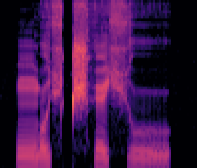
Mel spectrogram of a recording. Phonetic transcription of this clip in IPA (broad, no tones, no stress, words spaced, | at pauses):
ŋ͡moçt͡ʃʰe çu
